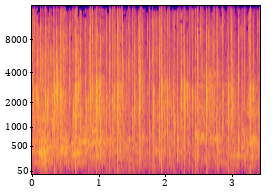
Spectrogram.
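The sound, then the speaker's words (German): Many people clapping at once, a dense, steady patter of applause, with faint voices mixed into the crowd noise; people applauding at windows and on balconies for hospital and care workers at the start of the pandemic. “Ehrlicher, dankbarer, fröhlicher Applaus an den Fenstern, auf Balkonen für die Menschen, die mittendrin an ihrer Belastungsgrenze arbeiten, in den Krankenhäusern”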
